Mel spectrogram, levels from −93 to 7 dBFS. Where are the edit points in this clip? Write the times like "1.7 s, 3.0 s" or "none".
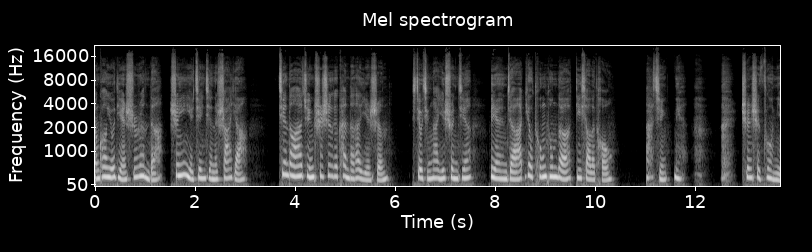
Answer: none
